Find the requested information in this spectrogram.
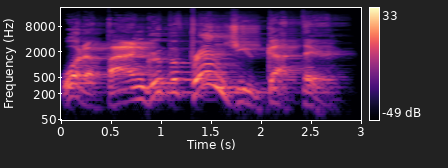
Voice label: Male Mech Idle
